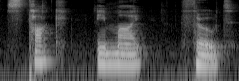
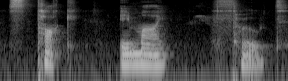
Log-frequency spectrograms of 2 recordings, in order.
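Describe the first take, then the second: First: Said in the usual way. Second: Half-whispered, drawn-out reading of the line; breathy hushed reading. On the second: Shown as a demonstration. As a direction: hush it, let each word catch in the throat. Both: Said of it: "make the sound harsher".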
